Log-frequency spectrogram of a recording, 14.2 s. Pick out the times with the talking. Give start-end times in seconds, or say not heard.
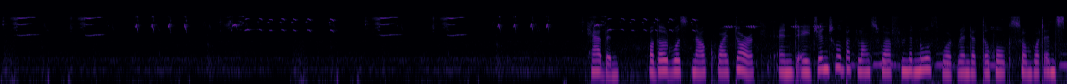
7.5-14.1.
